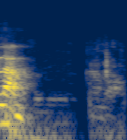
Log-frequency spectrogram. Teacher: Ini lam itu di sisi depan lidah menyentuh gusi atas. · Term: huruf lam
